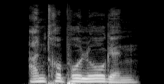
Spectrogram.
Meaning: anthropologist (female)
- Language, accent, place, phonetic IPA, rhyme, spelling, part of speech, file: German, Germany, Berlin, [ˌantʁopoˈloːɡɪn], -oːɡɪn, Anthropologin, noun, De-Anthropologin.ogg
